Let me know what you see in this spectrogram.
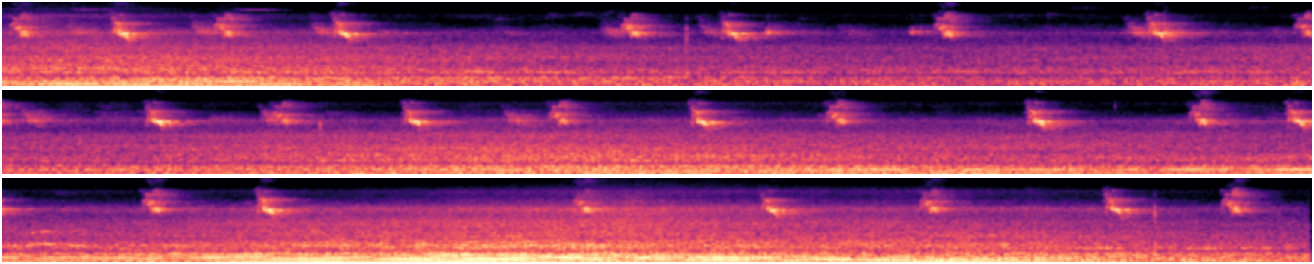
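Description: A bird chirping over and over, short sharp falling chirps about once a second, over a low background rumble that swells for a few seconds near the end.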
